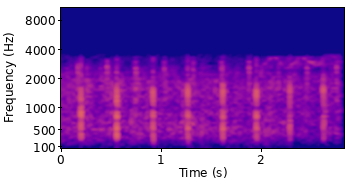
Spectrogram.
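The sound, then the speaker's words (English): Steady rhythmic clapping, roughly three claps a second, rings over a continuous crowd murmur in a gym as fans rise to applaud a ceremonial jump ball at a Totes shootout versus cancer basketball game between Nokomis and Staunton, moderately loud with no clear talking. “The fans will rise, and pardon me as well, while I stand and applaud.”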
